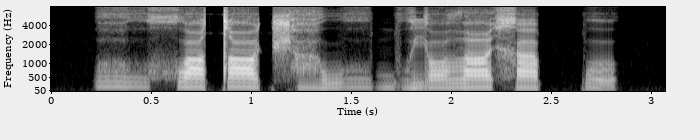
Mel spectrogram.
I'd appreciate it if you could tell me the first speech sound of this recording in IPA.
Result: ɦ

